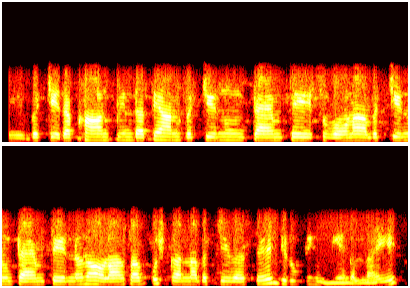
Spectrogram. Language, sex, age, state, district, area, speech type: Punjabi, female, 60+, Punjab, Ludhiana, urban, conversation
